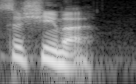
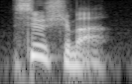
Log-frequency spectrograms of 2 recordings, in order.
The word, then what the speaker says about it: Tsushima: Ghost of Tsushima. I'm sorry, Tsushima. I got to get used to pronouncing that right.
